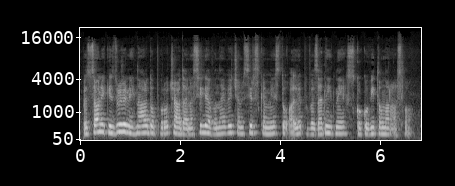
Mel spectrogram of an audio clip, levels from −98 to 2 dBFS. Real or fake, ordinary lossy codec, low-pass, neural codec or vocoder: fake; MP3, 96 kbps; 19.8 kHz; vocoder, 44.1 kHz, 128 mel bands every 512 samples, BigVGAN v2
